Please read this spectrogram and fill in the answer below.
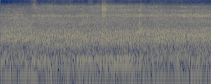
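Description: Road traffic on a multi-lane road: a steady wash of tyre and engine noise from passing cars, with one vehicle's engine hum standing out for about a second near the middle.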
